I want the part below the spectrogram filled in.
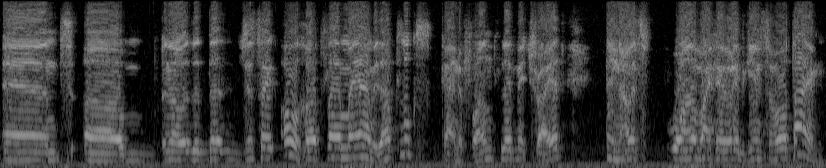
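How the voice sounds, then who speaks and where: A man's voice: a little high, moderate pace, pushed and bright, slight background noise, low-quality recording. A man from Bulgaria chatting casually on a gaming podcast, rambling and often repeating his words. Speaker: podcast host.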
